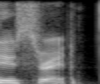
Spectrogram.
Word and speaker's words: Nusret: I'm sorry, it's pronounced the same way as his name, Nusret. Well, it's written all fancy. I thought maybe it was going to be different.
